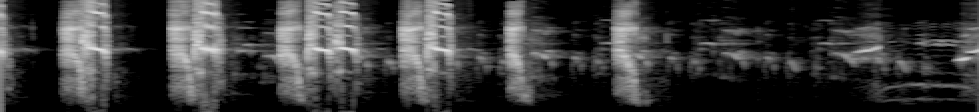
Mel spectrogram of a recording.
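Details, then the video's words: Female grey francolin calling: loud, harsh, rasping notes repeated roughly every half second, several doubled, then fading into softer chirps. "teetar ki femail voice"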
